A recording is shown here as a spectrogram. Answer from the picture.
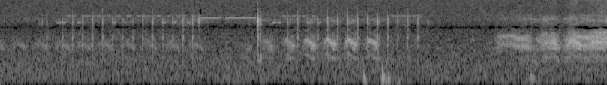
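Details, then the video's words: A pair of cactus wrens, with unseen cactus wrens faintly singing back, gives a rapid, harsh, grating series of chugging notes, three or four a second, then a thin high whistle and a second raspy burst near the end. "The Sounds of Cactus Wrens"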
